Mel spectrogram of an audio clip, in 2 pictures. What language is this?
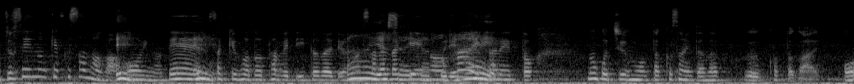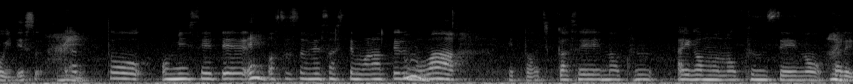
Japanese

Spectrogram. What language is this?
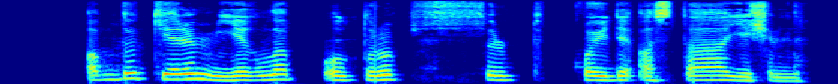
Uyghur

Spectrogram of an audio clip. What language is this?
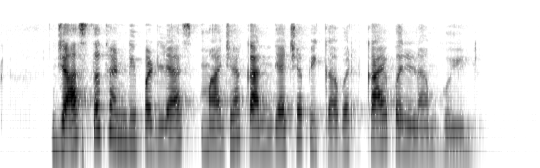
Marathi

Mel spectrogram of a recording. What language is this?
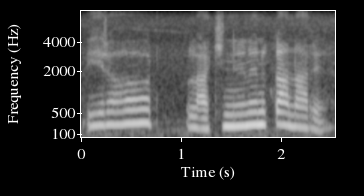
Bodo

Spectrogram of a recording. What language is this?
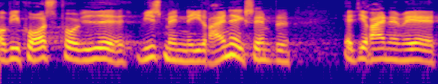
Danish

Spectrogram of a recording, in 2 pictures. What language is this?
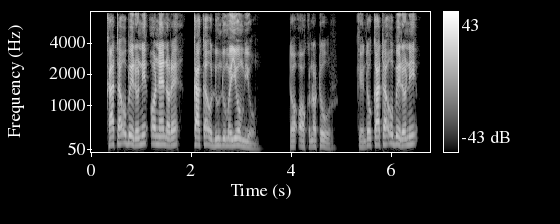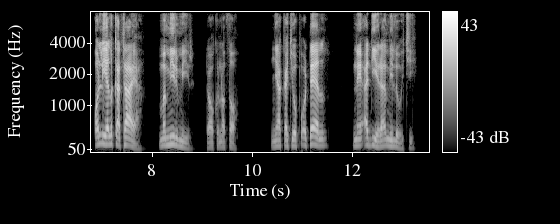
Luo (Kenya and Tanzania)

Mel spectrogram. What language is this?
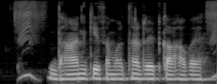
Chhattisgarhi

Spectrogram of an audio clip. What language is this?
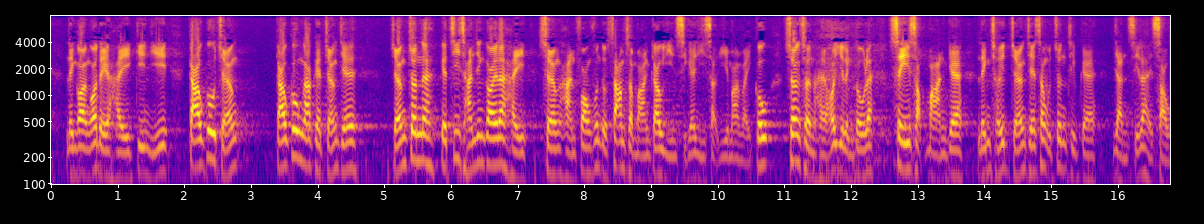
Cantonese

